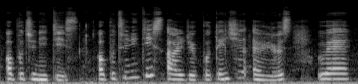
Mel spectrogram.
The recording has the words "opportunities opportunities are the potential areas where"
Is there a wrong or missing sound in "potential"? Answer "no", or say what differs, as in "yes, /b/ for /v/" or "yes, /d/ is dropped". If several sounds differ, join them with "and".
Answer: no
